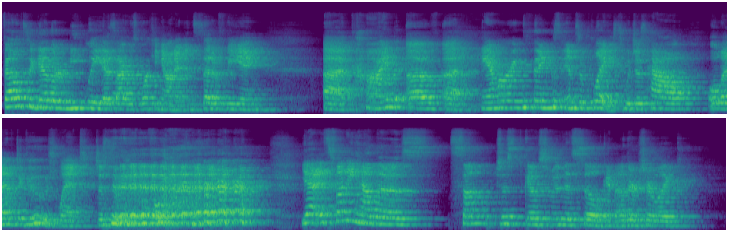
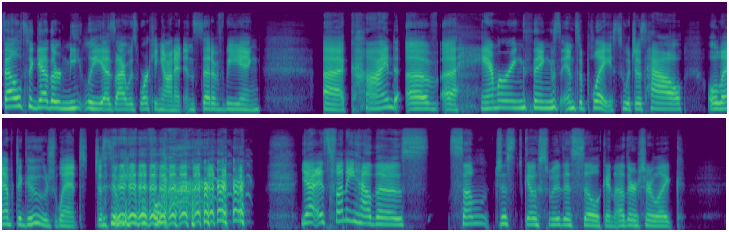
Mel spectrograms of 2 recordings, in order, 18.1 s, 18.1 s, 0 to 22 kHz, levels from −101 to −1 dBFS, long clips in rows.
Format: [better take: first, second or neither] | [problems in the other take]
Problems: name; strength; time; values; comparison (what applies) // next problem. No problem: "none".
second | room echo; noticeable; dies away in 0.9 s // off-mic speech; far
